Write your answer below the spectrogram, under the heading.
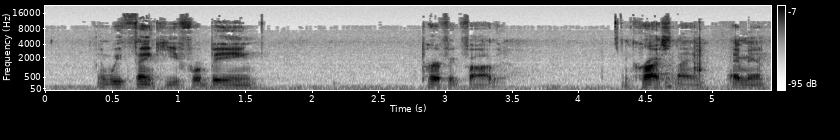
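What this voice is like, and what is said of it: Scratchy throat. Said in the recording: “I got a little bit of a scratchy throat and a cough.”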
